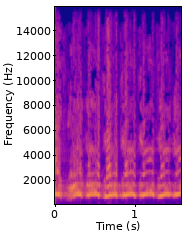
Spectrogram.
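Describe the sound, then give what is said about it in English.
A small dog yelps rapidly and continuously on the other side of a fence, a string of high-pitched yips in quick rhythm, loud, with no talking. “And that little dog is on the other side of the fence and just a yelping.”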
